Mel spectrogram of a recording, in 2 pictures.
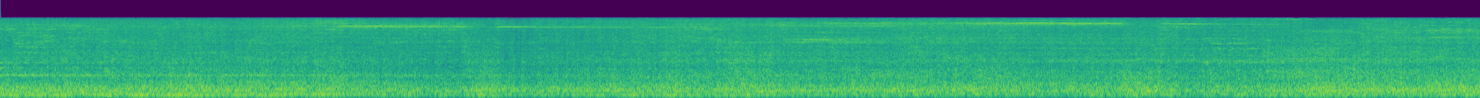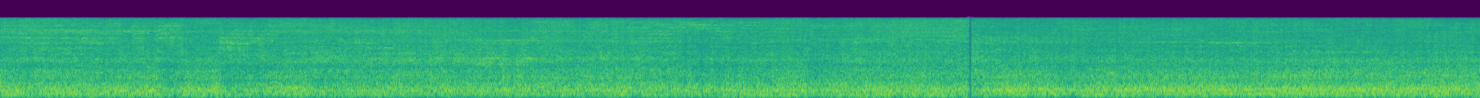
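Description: Double-stack intermodal container cars of a BNSF freight train rolling past: a steady rush of steel wheels on rail, with thin high wheel squeals on and off in the first half.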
